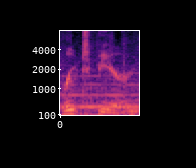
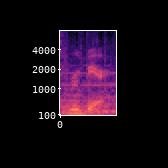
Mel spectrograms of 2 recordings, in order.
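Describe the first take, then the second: First: The T at the end of root is pronounced. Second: The T is dropped and it is said fast. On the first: The speaker calls it wrong. "It's not root beer" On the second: The speaker calls it right. "You don't really pronounce the T in root. You just kind of say it fast"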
